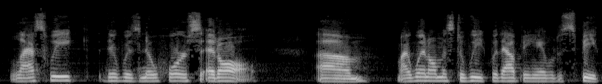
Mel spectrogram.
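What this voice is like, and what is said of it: Slightly hoarse voice. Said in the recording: “as you can tell, I'm still slightly hoarse”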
